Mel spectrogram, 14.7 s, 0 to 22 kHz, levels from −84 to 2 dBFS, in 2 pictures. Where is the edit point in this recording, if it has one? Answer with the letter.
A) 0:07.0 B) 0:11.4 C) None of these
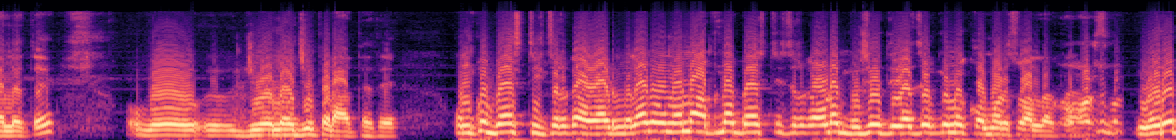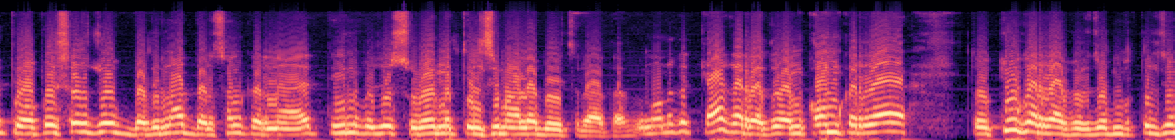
A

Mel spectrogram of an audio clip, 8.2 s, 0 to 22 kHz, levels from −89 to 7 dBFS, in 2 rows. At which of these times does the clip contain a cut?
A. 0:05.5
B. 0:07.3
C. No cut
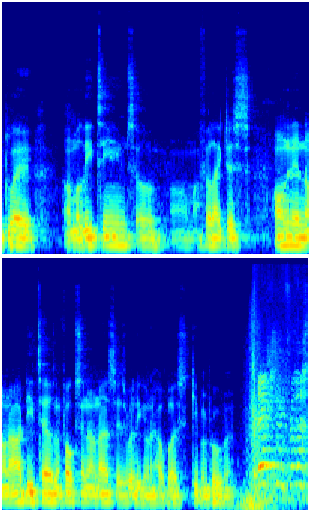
B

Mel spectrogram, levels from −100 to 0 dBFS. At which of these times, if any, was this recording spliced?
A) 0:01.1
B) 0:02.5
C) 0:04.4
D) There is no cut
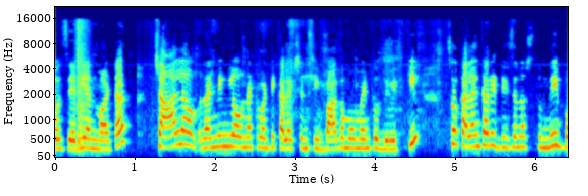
A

